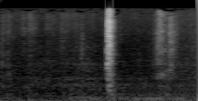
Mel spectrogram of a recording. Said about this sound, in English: you're going to hear my seat buckle, but I promise I am not doing this while driving. I am sitting in the pickup lane to get my kid.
